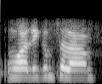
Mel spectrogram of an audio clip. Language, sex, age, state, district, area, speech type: Kashmiri, female, 30-45, Jammu and Kashmir, Shopian, rural, conversation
